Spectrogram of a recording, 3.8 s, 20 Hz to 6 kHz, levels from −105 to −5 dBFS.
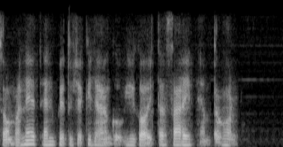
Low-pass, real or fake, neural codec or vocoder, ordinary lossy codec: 5.4 kHz; fake; vocoder, 22.05 kHz, 80 mel bands, HiFi-GAN; AAC, 32 kbps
